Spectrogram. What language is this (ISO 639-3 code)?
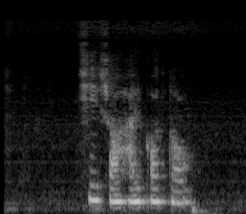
yue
